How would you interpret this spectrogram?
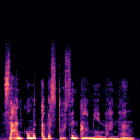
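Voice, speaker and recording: A woman's voice: high-pitched, expressive, measured pace, dark tone. A woman acting as an earnest, caring young working daughter in an Ilocano audio drama. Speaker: drama actress. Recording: clear background noise and ambience.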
